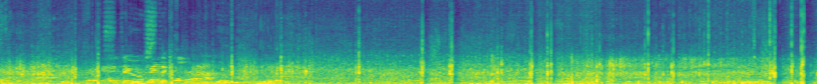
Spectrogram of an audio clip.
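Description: Inline skate wheels rolling on paving, with short clacks and knocks of the skates on a street ledge, and people's voices nearby.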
